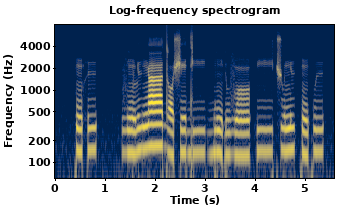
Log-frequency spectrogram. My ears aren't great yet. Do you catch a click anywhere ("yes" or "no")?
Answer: no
